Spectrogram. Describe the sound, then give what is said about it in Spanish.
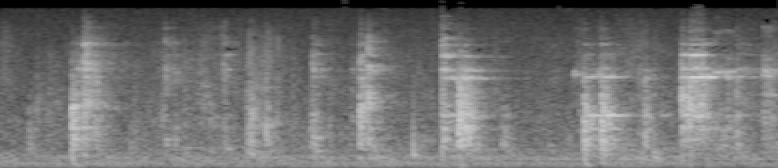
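Dishes and cutlery clink as a breakfast table is set: a series of irregular clattering knocks and bright chinks at moderate loudness, with no voices. “Mientras, el niño va poniendo la mesa del desayuno.”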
